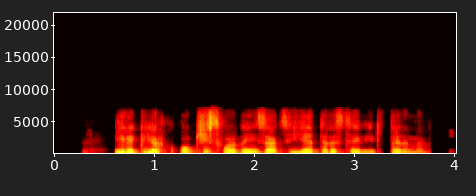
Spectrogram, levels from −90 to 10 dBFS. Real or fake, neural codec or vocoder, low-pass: fake; codec, 24 kHz, 0.9 kbps, WavTokenizer, medium music audio release; 7.2 kHz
